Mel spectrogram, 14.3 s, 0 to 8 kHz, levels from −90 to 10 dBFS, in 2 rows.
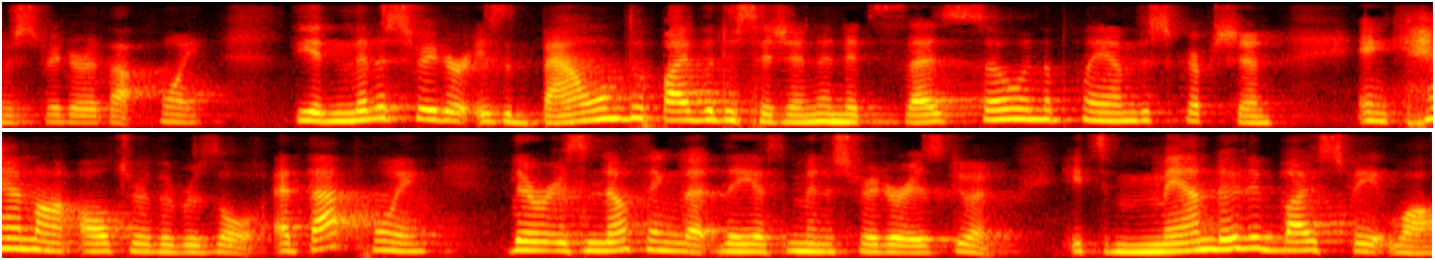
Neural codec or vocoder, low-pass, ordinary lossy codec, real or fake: codec, 24 kHz, 0.9 kbps, WavTokenizer, large speech release; 7.2 kHz; AAC, 32 kbps; fake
